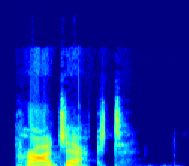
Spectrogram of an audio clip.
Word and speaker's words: project: I know my French speaking clients as well. They'll say the C sound, but not the T.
